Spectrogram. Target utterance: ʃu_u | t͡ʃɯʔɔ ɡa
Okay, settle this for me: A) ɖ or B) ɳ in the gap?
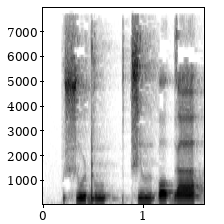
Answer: A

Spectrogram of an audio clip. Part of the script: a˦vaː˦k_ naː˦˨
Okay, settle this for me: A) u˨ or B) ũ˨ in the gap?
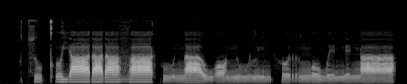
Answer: A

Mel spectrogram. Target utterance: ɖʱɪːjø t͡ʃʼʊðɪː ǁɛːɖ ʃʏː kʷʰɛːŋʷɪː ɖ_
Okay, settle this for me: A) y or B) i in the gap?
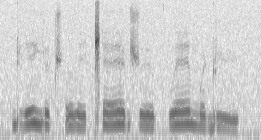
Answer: A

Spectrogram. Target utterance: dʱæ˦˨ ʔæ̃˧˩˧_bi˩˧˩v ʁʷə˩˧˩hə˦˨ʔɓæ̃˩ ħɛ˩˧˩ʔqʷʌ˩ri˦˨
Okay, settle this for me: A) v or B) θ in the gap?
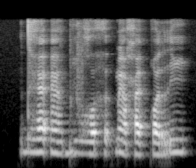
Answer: A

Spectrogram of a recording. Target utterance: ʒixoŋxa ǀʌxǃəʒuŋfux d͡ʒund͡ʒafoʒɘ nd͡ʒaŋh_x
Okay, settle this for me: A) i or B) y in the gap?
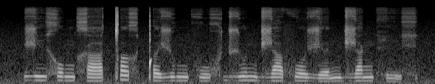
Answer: A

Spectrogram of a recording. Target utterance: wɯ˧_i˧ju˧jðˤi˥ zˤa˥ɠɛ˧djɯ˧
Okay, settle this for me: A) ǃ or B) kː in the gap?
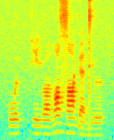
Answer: B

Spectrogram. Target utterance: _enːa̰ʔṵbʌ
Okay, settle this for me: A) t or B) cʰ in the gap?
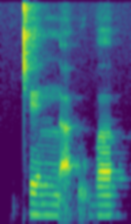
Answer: B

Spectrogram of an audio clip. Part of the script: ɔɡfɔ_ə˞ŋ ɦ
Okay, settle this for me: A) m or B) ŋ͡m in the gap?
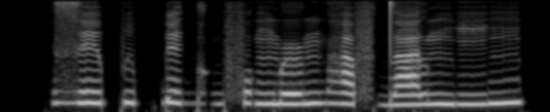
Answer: B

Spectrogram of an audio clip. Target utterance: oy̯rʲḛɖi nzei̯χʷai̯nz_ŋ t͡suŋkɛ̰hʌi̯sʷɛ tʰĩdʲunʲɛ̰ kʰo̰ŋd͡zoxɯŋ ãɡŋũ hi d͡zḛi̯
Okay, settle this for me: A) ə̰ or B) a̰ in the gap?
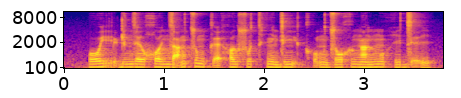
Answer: B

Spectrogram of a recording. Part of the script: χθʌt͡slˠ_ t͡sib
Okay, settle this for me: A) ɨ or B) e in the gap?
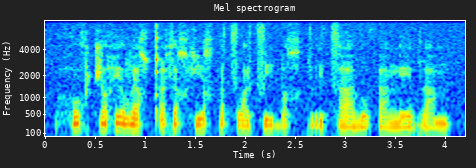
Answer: B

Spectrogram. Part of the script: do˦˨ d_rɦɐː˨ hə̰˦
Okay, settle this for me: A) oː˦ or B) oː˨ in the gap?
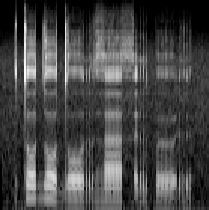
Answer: B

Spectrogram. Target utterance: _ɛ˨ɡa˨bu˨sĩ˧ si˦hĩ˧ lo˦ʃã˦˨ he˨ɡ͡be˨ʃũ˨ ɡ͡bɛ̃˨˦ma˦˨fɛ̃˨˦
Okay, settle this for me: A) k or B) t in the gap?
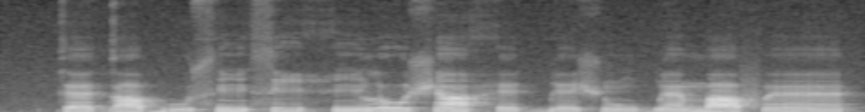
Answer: A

